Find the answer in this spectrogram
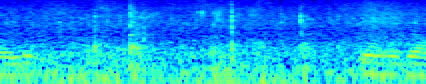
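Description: Near silence: faint outdoor background with a few faint, short clicks.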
